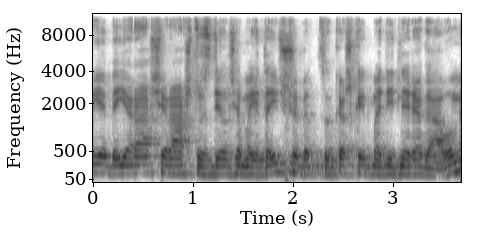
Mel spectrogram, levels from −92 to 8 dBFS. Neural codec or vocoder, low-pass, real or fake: none; 10.8 kHz; real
